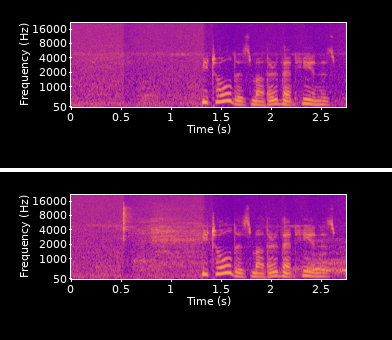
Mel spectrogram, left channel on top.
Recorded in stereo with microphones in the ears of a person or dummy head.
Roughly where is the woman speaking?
Centre.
